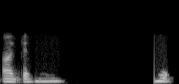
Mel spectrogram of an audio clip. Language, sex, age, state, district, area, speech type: Tamil, male, 18-30, Tamil Nadu, Tiruppur, rural, conversation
